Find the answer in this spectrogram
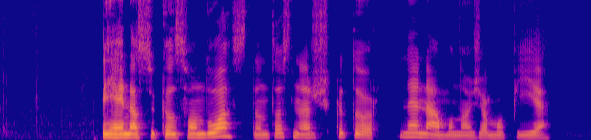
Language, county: Lithuanian, Tauragė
